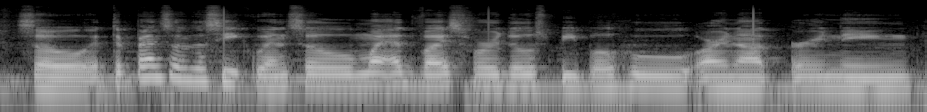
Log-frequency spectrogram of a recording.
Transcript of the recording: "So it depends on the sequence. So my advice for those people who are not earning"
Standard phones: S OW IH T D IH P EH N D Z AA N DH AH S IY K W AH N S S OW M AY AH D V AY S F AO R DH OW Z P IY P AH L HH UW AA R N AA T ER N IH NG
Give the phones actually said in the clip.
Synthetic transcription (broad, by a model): S OW IH T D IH P EH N D S AA N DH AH S IY K W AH N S S OW M AY AH D V AY S F AO R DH OW S P IY P AH L HH UW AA R N AA T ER N IH NG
